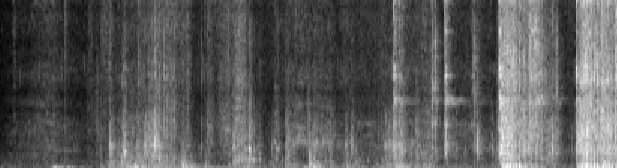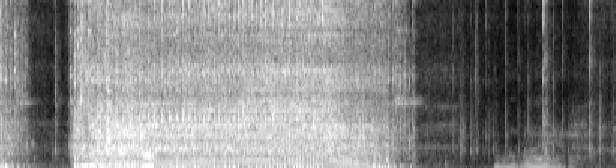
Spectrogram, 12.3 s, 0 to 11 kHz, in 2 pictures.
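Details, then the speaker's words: Husqvarna 36 chainsaw, not yet fully warmed up, low-speed screw turned out to three turns: fires and runs about three seconds at a fast, buzzy idle with rpm swinging, then dies; idle running too high. "okay guys so what I just did was I turned the low screw out to three and it actually did fire up and stay running it was running fast but I could let go of the throttle and he would stay running pretty fast so we'll be making progress"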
